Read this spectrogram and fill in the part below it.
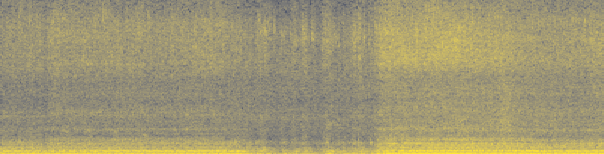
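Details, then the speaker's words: Cheap-car-challenge Mustang with a brand-new driveshaft, started after prep. It fires right up into a steady low idle with an even pulse near four per second and one short dip in level, then runs smooth. Healthy idle. "Nice baby. Fires right up. Sounds good. Sounds real good."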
